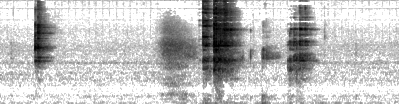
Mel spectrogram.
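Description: A steel spoon clinking against a drinking glass: a few separate clinks, the loudest about three seconds in, as red syrup is stirred into a glass of cold water.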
